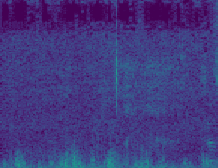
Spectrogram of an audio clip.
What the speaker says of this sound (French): C'est sûr que c'est quand même assez souvent venteux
